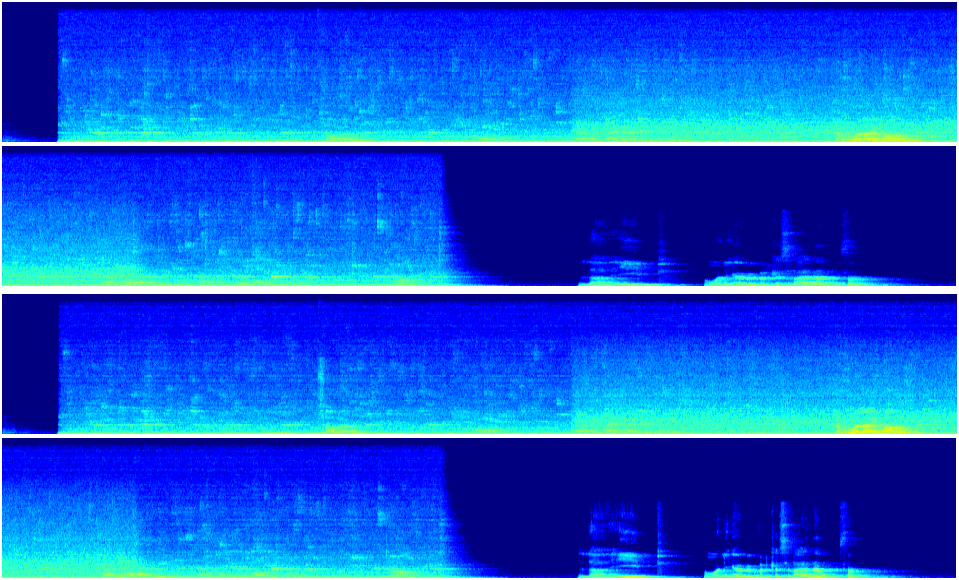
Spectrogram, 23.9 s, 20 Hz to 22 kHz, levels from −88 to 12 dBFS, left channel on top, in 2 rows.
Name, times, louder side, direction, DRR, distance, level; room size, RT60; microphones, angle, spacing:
Stream / Trickle dribble, 0.7-17.4, equal, 50° left, 1.4 m, -33 dB
voice 1, 3.3-4.6 10.4-11.4 16.7-17.1 19.1-20.0 20.7-22.6, right 2 dB, 75° right, 3 dB, 0.6 m, -32 dB
voice 2, 5.9-6.3 7.1-8.6 13.1-15.8, right 1 dB, 55° right, -5 dB, 1.1 m, -39 dB
sound 1, 7.1-13.6, right 1 dB, 10° right, 0.6 m, -40 dB
3.6 x 3.4 x 4.2 m, 1.3 s
head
